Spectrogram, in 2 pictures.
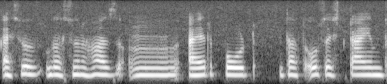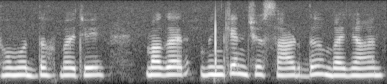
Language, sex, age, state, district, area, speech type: Kashmiri, female, 30-45, Jammu and Kashmir, Shopian, urban, spontaneous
